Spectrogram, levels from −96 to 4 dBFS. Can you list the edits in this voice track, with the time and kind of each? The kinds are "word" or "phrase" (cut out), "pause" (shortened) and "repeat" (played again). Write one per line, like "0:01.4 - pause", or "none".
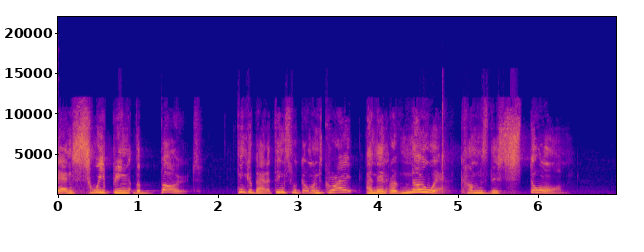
0:00.9 - word
0:01.9 - pause
0:03.3 - word
0:03.8 - pause
0:04.1 - word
